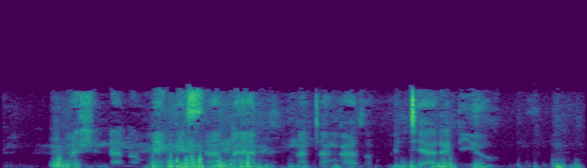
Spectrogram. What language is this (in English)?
Swahili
